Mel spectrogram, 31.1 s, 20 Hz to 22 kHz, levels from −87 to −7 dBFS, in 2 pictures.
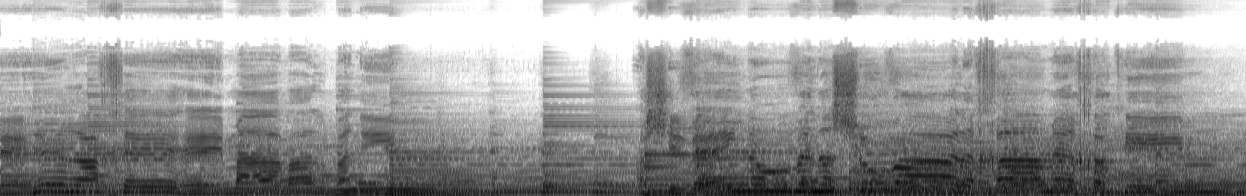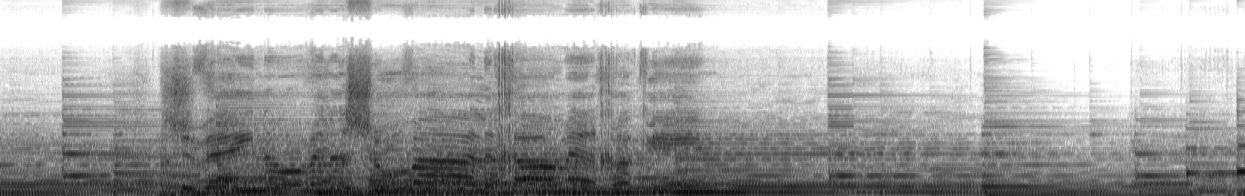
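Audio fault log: throughout, stereo read as mono: interleaved left and right samples are being played back as one channel, so everything runs at half speed and a full octave low. A spectrogram shows the content squeezed downward, with a fainter mirrored copy in the upper half.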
